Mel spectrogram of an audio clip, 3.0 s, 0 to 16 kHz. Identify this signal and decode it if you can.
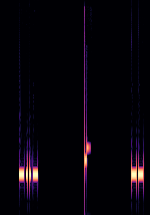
Morse code, heard as a keyed tone, about 36 wpm, 700 Hz. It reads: X M
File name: Single-Letter-Number-35wpm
